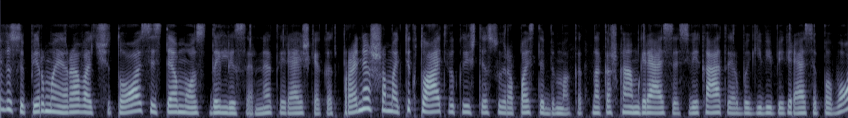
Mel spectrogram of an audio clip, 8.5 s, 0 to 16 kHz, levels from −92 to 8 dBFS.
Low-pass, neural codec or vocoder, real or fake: 7.2 kHz; none; real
